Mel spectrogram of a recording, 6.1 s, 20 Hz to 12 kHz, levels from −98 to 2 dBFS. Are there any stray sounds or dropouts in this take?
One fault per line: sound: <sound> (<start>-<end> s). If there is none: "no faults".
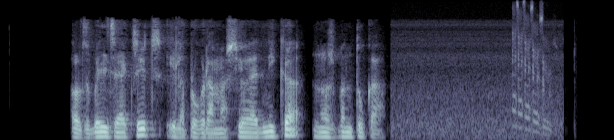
sound: chirp (5.1-5.6 s)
